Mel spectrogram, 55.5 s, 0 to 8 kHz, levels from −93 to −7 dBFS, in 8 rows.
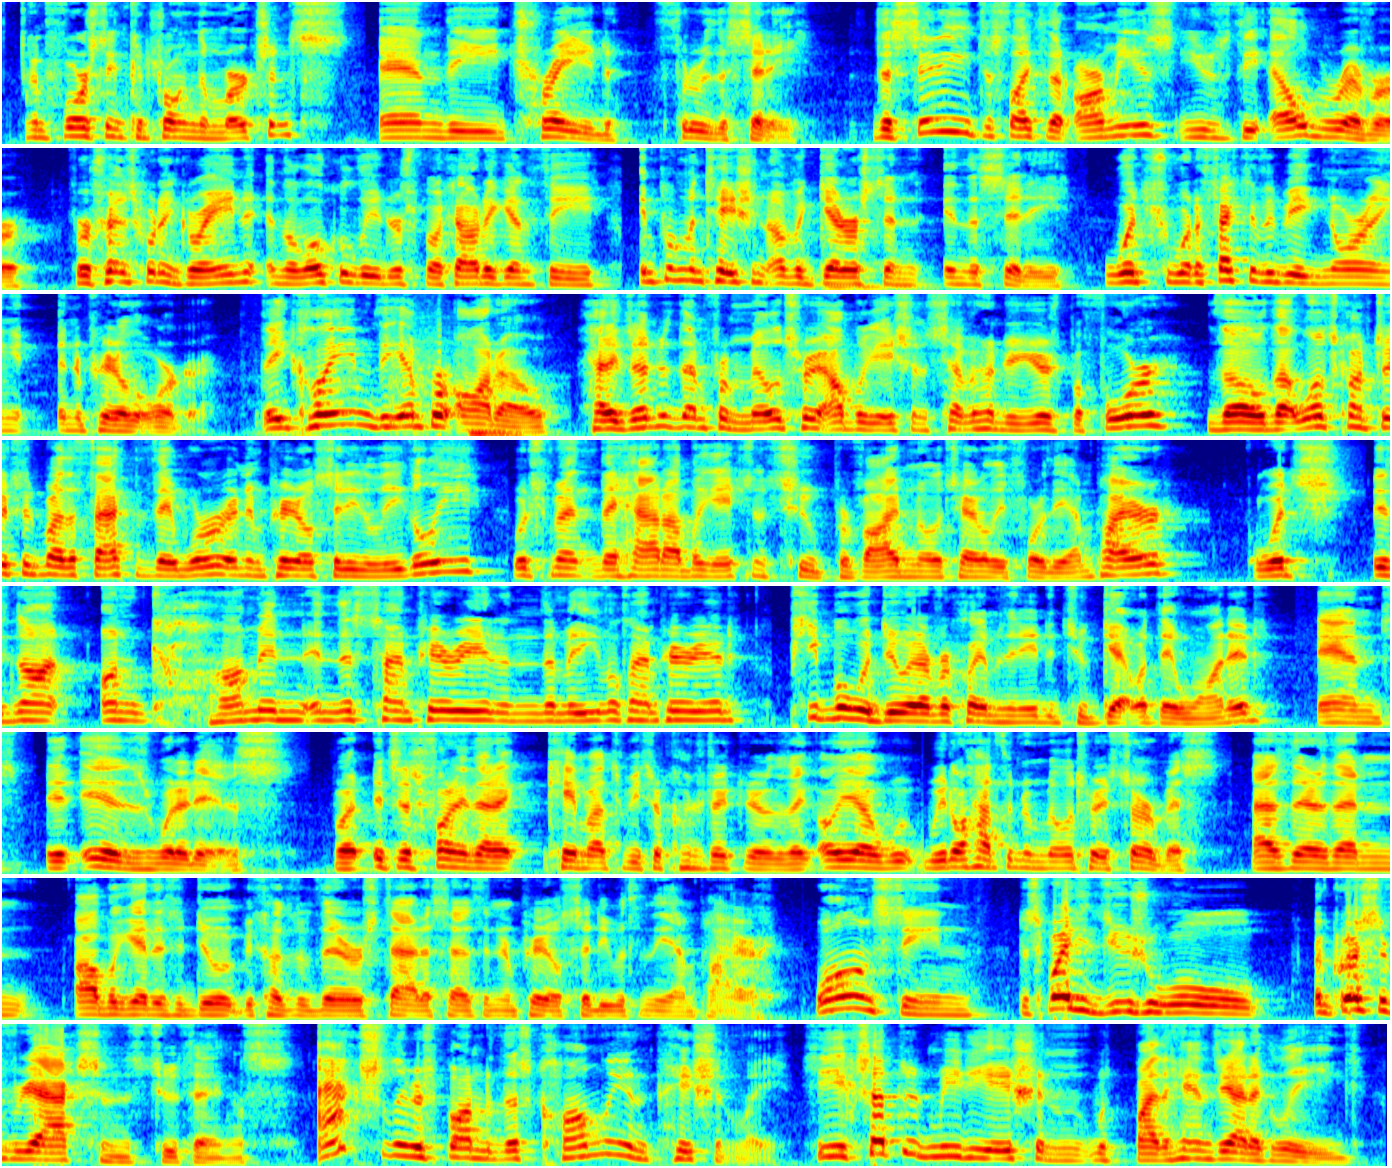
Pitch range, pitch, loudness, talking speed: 135-185 Hz, 155 Hz, -16 LUFS, 195 wpm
